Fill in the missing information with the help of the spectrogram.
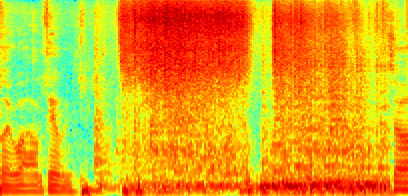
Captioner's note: water splashing; potatoes clattering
